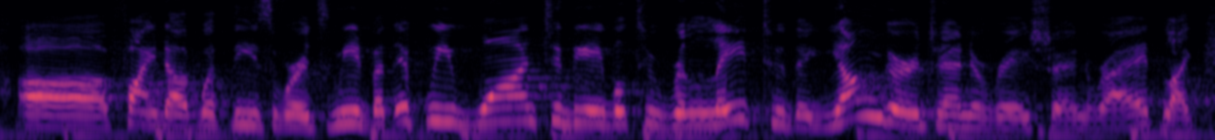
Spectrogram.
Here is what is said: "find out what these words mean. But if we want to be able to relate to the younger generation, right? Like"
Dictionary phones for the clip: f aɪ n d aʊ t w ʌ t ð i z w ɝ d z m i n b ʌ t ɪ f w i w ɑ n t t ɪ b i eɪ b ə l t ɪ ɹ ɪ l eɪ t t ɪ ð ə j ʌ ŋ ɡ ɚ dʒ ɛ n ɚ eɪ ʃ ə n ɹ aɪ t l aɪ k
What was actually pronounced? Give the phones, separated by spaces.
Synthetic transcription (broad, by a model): f aɪ n d aʊ t w ʌ t ð i z w ɝ d z m i n b ʌ t ɪ f w i w ɑ n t t ɪ b i eɪ b l t ɪ ɹ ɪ l eɪ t t ɪ ð ə j ʌ ŋ ɡ ɚ dʒ ɛ n ɚ eɪ ʃ ə n ɹ aɪ t l aɪ k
